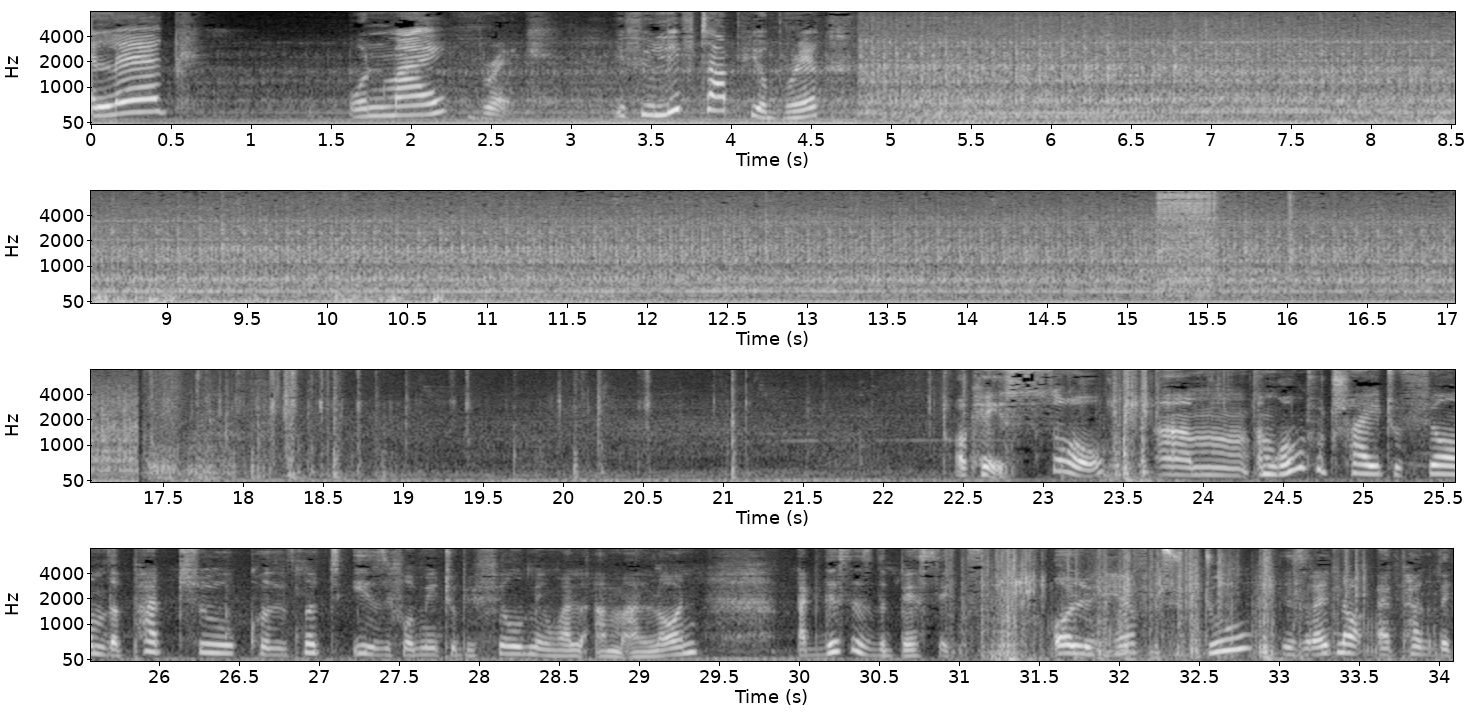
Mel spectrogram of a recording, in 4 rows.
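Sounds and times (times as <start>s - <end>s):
car engine running: 0.0s - 21.2s
brief hiss: 15.2s - 15.6s.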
